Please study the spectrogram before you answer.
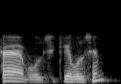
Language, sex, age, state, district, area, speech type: Bengali, male, 45-60, West Bengal, South 24 Parganas, rural, conversation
